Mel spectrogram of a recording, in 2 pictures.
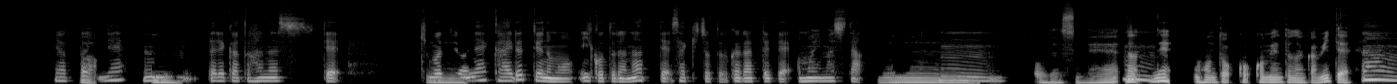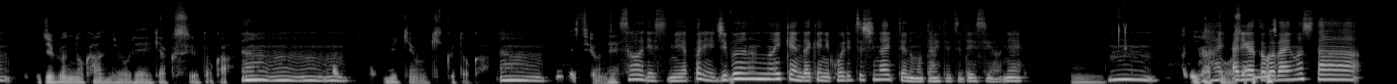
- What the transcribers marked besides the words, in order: unintelligible speech; tapping
- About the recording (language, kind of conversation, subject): Japanese, unstructured, 最近のニュースを見て、怒りを感じたことはありますか？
